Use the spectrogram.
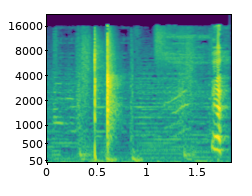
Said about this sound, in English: Yep, clap it up. One, two, three.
